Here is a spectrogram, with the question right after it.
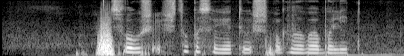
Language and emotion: Russian, sad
